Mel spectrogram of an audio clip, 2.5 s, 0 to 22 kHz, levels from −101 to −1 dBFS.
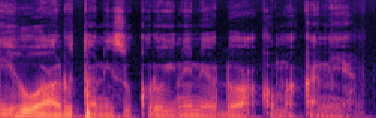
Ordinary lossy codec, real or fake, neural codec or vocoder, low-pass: none; real; none; none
